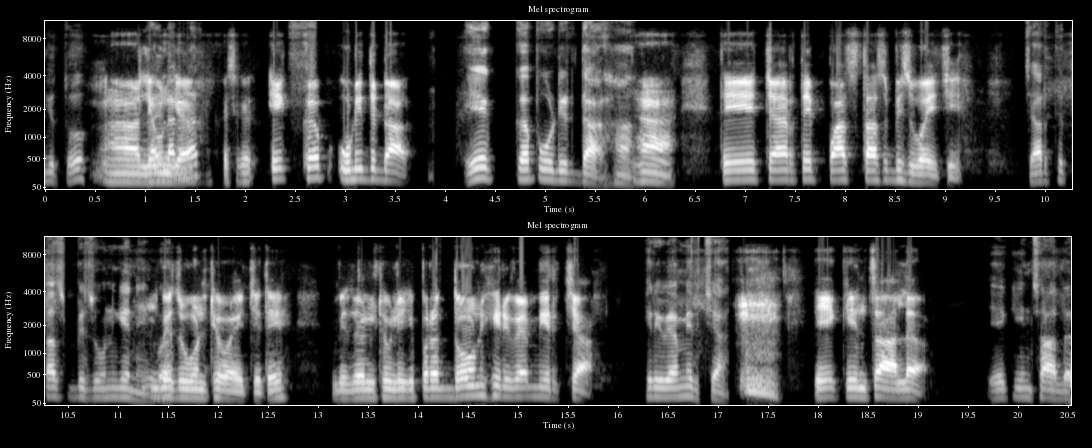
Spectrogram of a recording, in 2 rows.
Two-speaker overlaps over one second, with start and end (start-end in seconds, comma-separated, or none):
none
